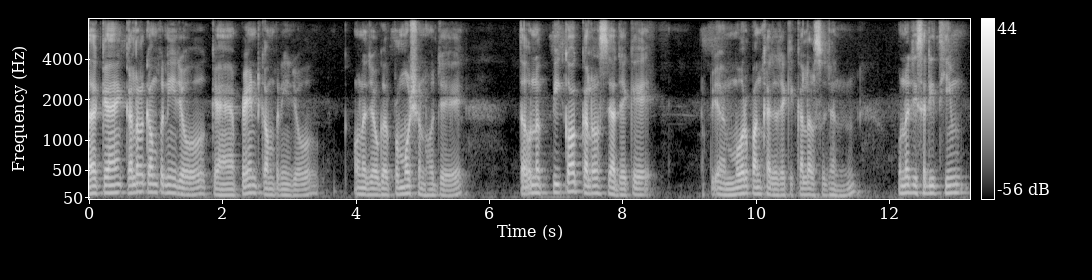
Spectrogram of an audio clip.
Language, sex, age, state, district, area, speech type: Sindhi, male, 45-60, Gujarat, Kutch, urban, spontaneous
